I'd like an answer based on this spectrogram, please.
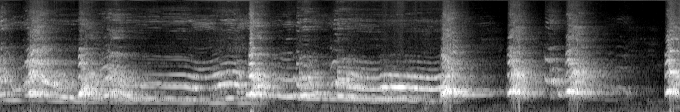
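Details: Pair of Petit Basset Griffon Vendéens singing together: sustained, quavering howls weave and dip in pitch, then break into several short, sharp barks toward the end.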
